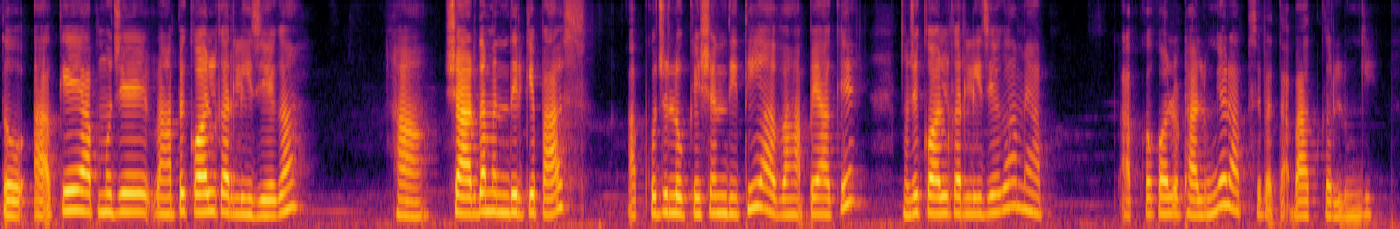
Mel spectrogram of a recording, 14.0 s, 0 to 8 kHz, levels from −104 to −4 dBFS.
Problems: background sounds at intervals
